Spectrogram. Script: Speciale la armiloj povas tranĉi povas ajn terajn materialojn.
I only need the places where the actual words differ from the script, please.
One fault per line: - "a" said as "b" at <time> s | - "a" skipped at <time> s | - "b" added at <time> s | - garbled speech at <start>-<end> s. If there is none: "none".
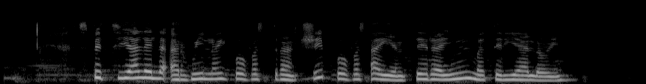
none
